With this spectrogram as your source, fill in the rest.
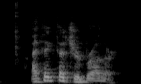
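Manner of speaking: put-on casual, matter-of-fact, offhand delivery. Retelling a father's reply, imitating a nonchalant tone. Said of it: "just as nonchalantly as that?".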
